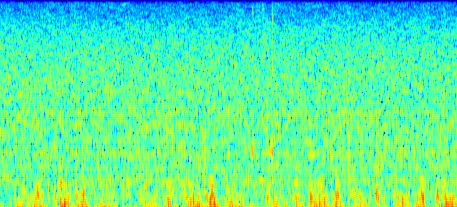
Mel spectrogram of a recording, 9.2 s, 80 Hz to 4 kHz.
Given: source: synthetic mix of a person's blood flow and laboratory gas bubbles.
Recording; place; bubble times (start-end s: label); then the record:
Doppler ultrasound of blood flow; precordium
0.67-1.08 s: bubbles
1.13-1.20 s: bubbles
1.79-2.08 s: bubbles
2.42-2.52 s: bubbles
2.79-2.93 s: bubbles
3.14-3.21 s: bubbles
3.43-3.48 s: bubbles
3.51-3.62 s: bubbles
5.02-5.08 s: bubbles
5.21-5.55 s: bubbles
6.92-7.04 s: bubbles
7.11-7.27 s: bubbles
7.35-7.77 s: bubbles
From the record:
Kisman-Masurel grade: 232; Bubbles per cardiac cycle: several, 3 to 8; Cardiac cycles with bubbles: 50 to 99%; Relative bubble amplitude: moderate (0.250 to 0.450); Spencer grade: 3 (all of the cardiac periods contain showers or single bubble signals, but not dominating or overriding the cardiac motion signals); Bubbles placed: anywhere in the cardiac cycle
